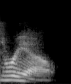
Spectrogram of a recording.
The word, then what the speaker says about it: Ryo: It is Rio. – Rio. – No, I'm not saying Rio. I'm saying Rio. – R-Y-O. – I thought it was R-E-Y-O. – No. – Is it R-Y-O? – Yeah, Rio. R-Y-O, okay.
